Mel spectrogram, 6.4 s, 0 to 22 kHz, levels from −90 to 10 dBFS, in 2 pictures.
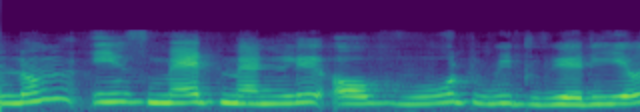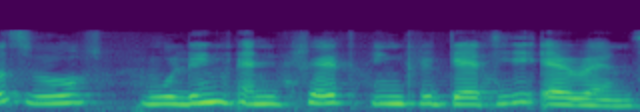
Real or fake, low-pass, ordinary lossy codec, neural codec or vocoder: fake; none; none; codec, 16 kHz, 1 kbps, FunCodec, trained on Chinese and English, 50 frames a second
